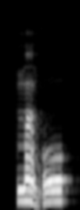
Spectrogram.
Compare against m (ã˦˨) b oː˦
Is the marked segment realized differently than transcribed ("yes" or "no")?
no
